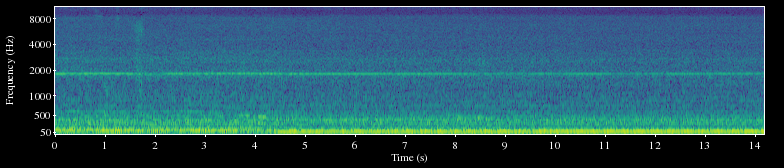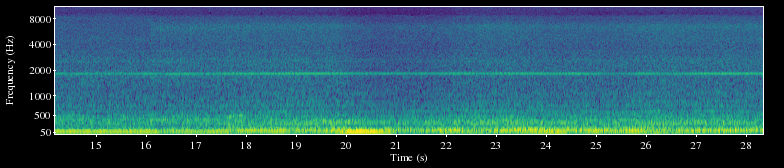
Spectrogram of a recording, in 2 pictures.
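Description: Inside a moving LiAZ-5292 low-floor city bus: steady engine and road rumble with a deep drone that grows heavier for a stretch and eases again, a constant thin high whine over it, and a brief louder surge about two-thirds of the way through.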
